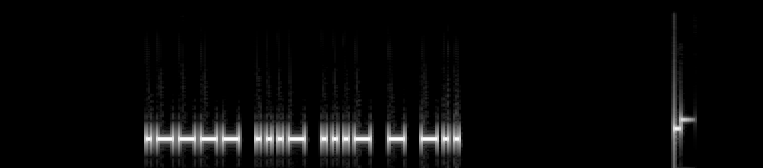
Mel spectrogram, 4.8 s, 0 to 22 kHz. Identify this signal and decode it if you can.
Morse code, heard as a keyed tone, about 36 wpm, 700 Hz. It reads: 1VVTD
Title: Five Challenging Letter-Number Combinations 35wpm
